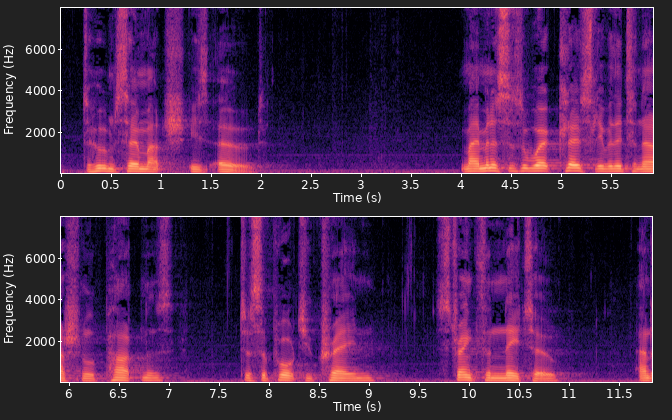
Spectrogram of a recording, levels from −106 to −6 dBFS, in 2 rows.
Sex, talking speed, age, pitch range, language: male, 100 wpm, 60-79, 85-115 Hz, English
